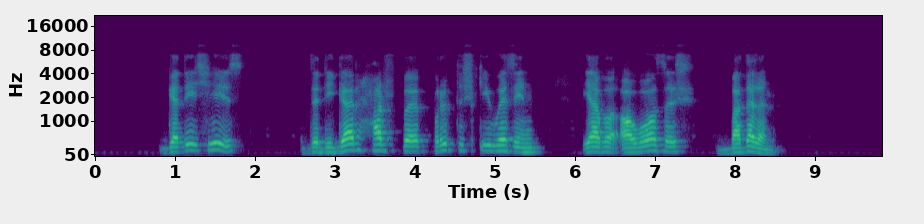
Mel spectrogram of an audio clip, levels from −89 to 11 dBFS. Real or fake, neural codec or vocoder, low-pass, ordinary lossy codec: fake; codec, 16 kHz, 4 kbps, X-Codec, HuBERT features, trained on general audio; 7.2 kHz; Opus, 32 kbps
